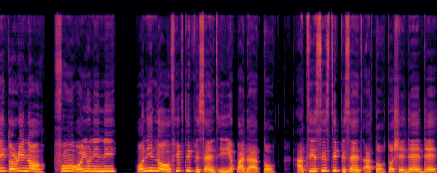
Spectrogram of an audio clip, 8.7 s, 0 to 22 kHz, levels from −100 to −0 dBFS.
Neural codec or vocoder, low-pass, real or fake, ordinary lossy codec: vocoder, 48 kHz, 128 mel bands, Vocos; none; fake; none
